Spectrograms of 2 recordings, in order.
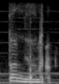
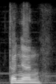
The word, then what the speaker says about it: Danyan: Is that how we're pronouncing it? Danyan? Done, Yan. Danyan.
